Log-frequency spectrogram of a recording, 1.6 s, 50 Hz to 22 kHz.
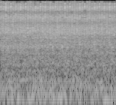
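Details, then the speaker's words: Third-gen Toyota Tacoma after an Amsoil oil and filter change, fully hot after a 20-minute freeway drive at 80 mph: smooth, even idle with a steady low rumble, no ticking or knocking, quieter than traffic. Normal hot idle. "It sounds beautiful. Um, I'm I'm extremely satisfied. This is cool, guys. Um, change your oil to Amsoil and uh get an Amsoil filter. I highly recommend it. So, whisper quiet. Traffic is louder than the engine."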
